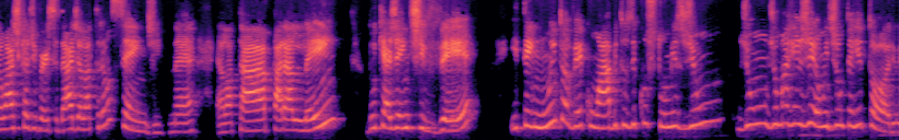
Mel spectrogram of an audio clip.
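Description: Against a quiet background, a woman speaks at a moderate pace with a high pitch and very wide pitch swings. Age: 40s. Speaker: tourism and environment specialist. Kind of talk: panel discussion.

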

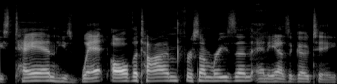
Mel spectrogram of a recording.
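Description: A man's ordinary speaking voice, fairly high in pitch and fairly quick in pace, with an American accent, on a very clean recording with a silent background. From North Carolina. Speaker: podcast co-host. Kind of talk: casual chat.

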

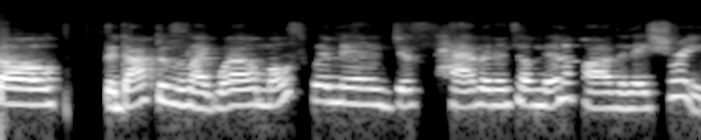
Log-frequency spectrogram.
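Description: A woman with a plain, everyday voice speaks fairly slowly at a fairly high pitch, with ordinary pitch variation. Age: 40s. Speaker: empowerment and life coach. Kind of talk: casual chat.

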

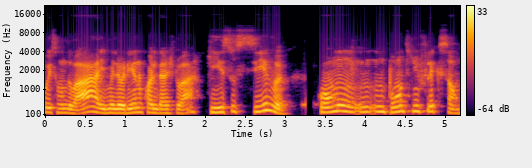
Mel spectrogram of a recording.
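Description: A man speaks at a fairly quick pace in a fairly high pitch, with a plain, everyday voice. The background is quiet. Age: young. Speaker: podcast co-host, environmental engineering student. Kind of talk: casual informative podcast chat.

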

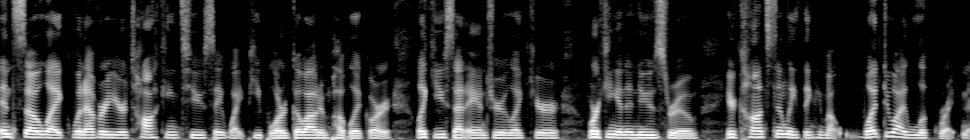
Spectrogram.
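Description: In a very clean recording with a silent background and a dry, close sound with no echo, a woman with an American accent talks at a fairly quick pace at a very deep, low pitch with fairly even intonation. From Milwaukee, Wisconsin (Northwest side). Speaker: college student. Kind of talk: casual chat.

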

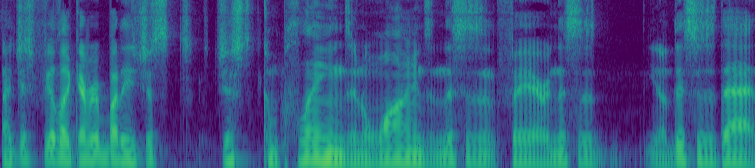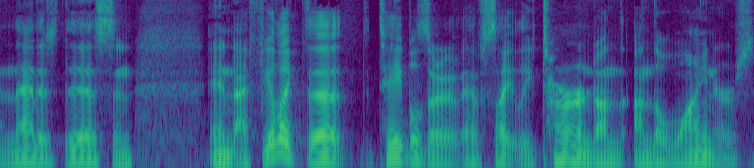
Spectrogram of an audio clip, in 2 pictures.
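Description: A man with a plain, everyday voice talks at medium pitch and a moderate pace, his pitch varying in an ordinary way. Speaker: podcast co-host. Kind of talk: casual banter. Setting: recorded on Zoom.

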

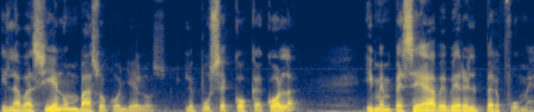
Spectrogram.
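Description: A man with a Mexican accent, fairly low in pitch, fairly slow in pace, with ordinary pitch variation and a dark, mellow tone. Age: 30s. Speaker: podcast host sharing recovery story. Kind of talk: personal testimony. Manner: casual, colloquial.

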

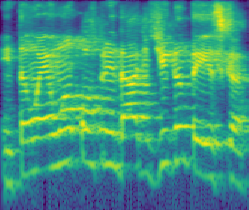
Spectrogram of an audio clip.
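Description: Ordinary pitch variation runs through a man's voice, which is high in pitch. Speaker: optical store owner, CEO. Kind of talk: infomercial pitch. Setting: live TV studio. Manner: animated, enthusiastic, salesy; halting, repeats words.

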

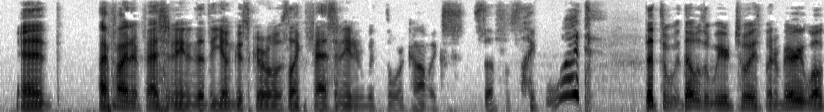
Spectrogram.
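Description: Talking at a fairly quick pace, a man has a plain, everyday voice at a medium pitch, with ordinary pitch variation and big swings in loudness. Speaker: podcast co-host. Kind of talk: casual chat about movies and TV. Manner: jokey, laughs often.

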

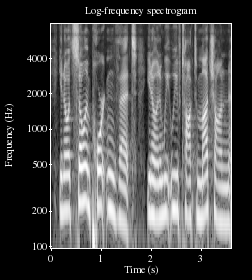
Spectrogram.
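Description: A woman with a fairly low pitch and an unremarkable speaking voice talks at a moderate pace with ordinary pitch variation, in a very clean recording with a silent background. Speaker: pastor. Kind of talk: sermon-style preaching talk. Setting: studio.

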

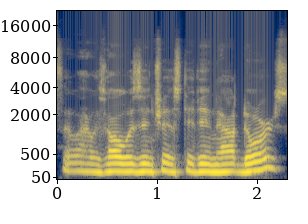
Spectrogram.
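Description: Against a quiet background, a man with a plain, everyday voice talks at a fairly quick pace and a fairly high pitch. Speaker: program director. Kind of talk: casual interview.

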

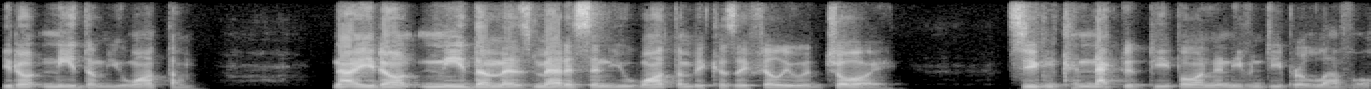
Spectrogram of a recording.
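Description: A man talks at a fairly quick pace with an Israeli accent and a fairly low pitch. The background is quiet. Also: ordinary pitch variation. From New Jersey. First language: Hebrew. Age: 30s. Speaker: life coach. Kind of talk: interview.

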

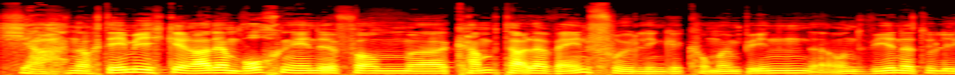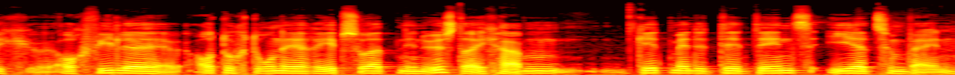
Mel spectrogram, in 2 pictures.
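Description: A man speaks at a fairly slow pace in a flat monotone. He hardly pauses at all. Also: medium pitch for a man. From Austria, Styria. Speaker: guest talking about his country. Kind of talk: casual interview. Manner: halting, many fillers.

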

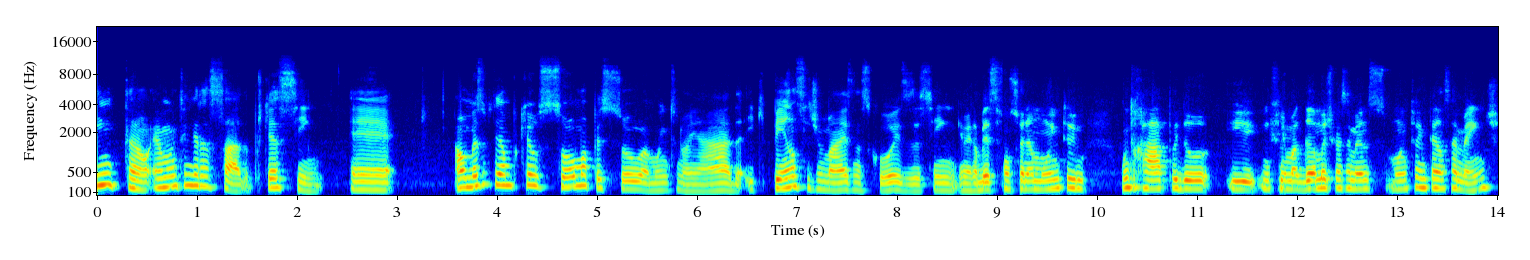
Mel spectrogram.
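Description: An ordinary speaking voice at a moderate pace, with ordinary pitch variation and big swings in loudness. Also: man, fairly high pitch for a man. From Porto Alegre, southern Brazil. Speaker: podcast guest, theater student. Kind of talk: casual chat.

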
